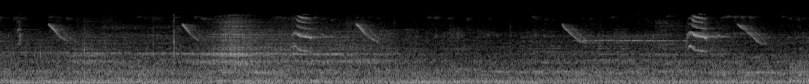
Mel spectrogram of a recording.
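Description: Bird calls: a high, thin call that falls in pitch, repeated about every two seconds, with two louder, sharper calls about three and seven seconds in.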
